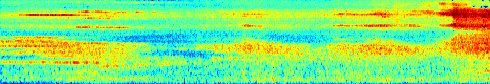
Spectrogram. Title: parte piano piano ho udito un rumore strano sotto la cassa di testa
